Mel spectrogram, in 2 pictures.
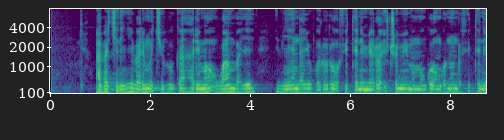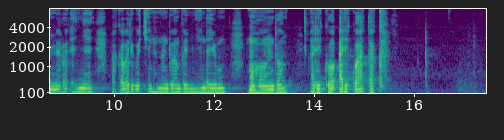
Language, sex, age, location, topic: Kinyarwanda, female, 25-35, Nyagatare, government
